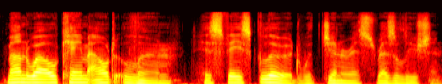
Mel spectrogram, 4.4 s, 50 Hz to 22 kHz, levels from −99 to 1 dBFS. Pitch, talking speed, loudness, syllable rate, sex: 125 Hz, 135 wpm, -18 LUFS, 4.6 syllables/s, male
